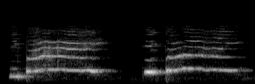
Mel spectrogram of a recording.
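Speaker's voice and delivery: high squeaky cat voice; high baby voice. Acted. Voicing goodbye for cat.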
